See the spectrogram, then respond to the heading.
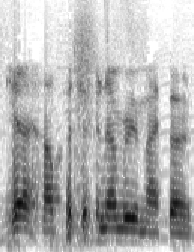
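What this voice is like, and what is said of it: Flat, unenthusiastic delivery. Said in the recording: “You sound thrilled.”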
